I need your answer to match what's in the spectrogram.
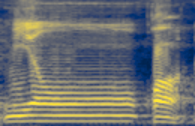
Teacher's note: suara nunnya ya disamarkan langsung kepada makhraj daripada huruf q · ketika kita melafalkan juga ikhfa yang kepada huruf qaf itu ditebalkan menyesuaikan dengan sifat huruf qafnya yang tebal maka tidak baca Min qoblihim tapi dia Min qo langsung seakan-akan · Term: Ikhfa Hakiki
